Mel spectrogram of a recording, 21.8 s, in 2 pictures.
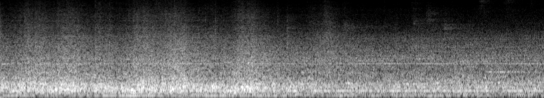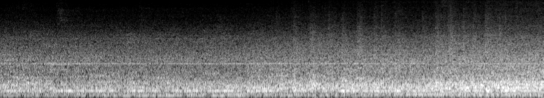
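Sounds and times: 
train station ambience: 0.0s - 21.7s.

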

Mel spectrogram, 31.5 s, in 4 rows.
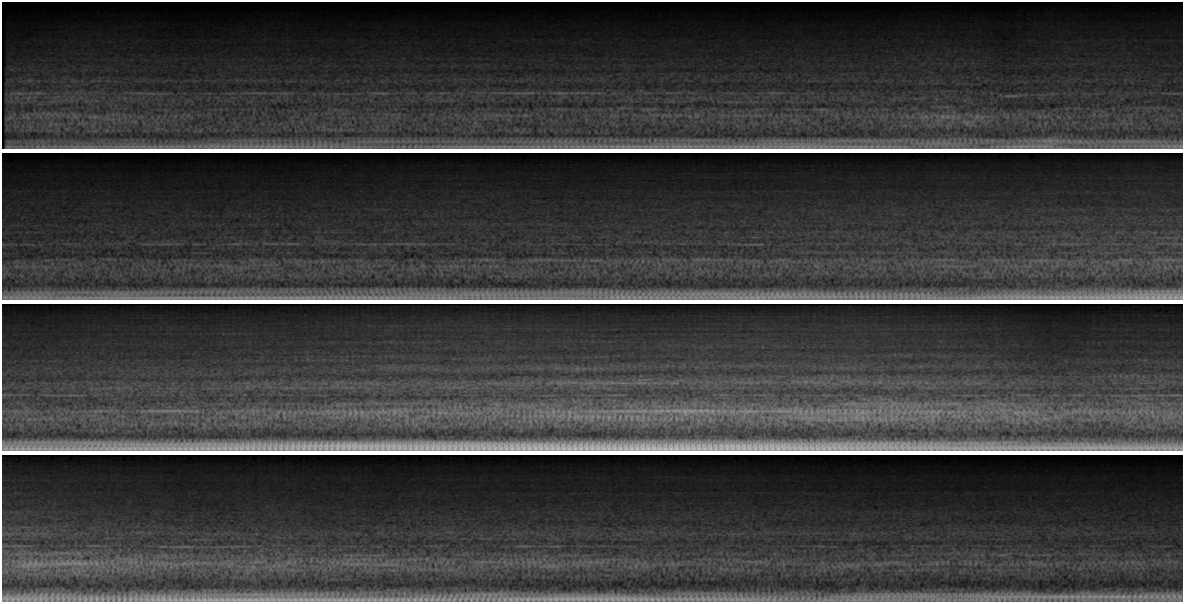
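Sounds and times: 
Honda GXV530 Polyvac gas-powered floor cleaner approaching and withdrawing: 0.0s - 31.4s.

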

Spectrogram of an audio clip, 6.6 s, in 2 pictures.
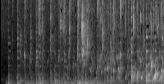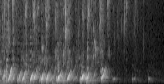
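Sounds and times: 
water bubbling: 1.1s - 5.8s.

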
